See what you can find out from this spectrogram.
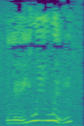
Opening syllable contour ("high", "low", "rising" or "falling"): rising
